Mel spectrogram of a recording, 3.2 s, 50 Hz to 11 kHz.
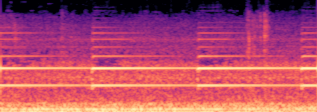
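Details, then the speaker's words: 1992 Ford Mustang 5.0 LX Fox body after battery cable and ground clamp replacement: key turned to start gives only fuel pump whine and a steady warning chime, no starter click or cranking; starter solenoid relay at fault, jumping its contacts starts the engine. "So you get in, you go to crank it, you can hear your fuel pump whine."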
